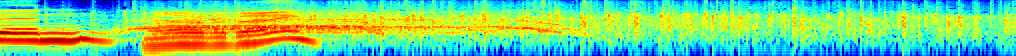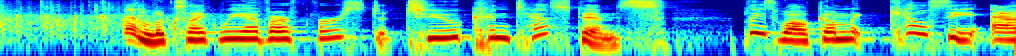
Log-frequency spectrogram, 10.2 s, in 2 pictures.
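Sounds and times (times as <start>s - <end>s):
speech: 0.0s - 1.8s, 5.7s - 10.1s
audience applause welcoming a one-man house band onto a live show: 0.4s - 6.0s.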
